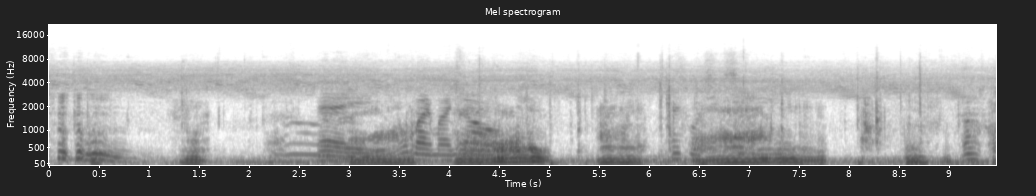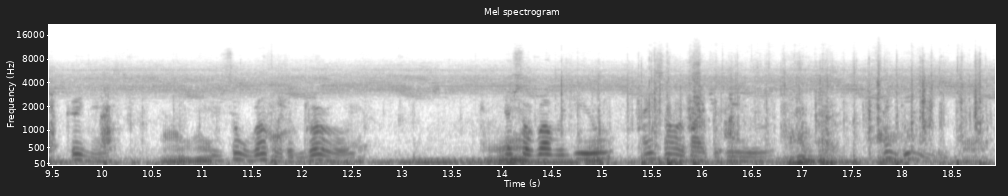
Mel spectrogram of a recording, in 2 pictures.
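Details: Basset Hound named Mo playing with his sisters on a deck, greeting in his own way: wavering, drawn-out howling and grumbling vocal runs that rise and fall, with a human voice and background hiss.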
